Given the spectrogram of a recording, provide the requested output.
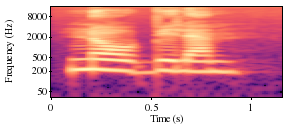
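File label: "nòbile", female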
